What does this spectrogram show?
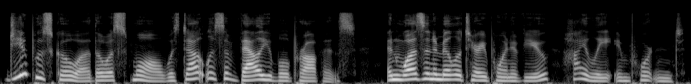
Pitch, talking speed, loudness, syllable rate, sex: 195 Hz, 165 wpm, -19 LUFS, 5.3 syllables/s, female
